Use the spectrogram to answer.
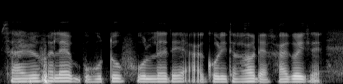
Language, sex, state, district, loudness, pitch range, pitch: Assamese, male, Assam, Kamrup Metropolitan, -17 LUFS, 125-140 Hz, 130 Hz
